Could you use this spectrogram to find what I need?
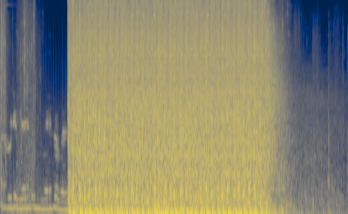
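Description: Automatic gunfire rattles in a loud, rapid burst.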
